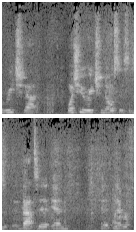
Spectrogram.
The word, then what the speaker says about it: gnosis: Kenosis is spelled in English with a K, K-E-N-O-S-I-S. Gnosis is actually spelled with a G, but you don't pronounce the G, G-N-O-S-I-S.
